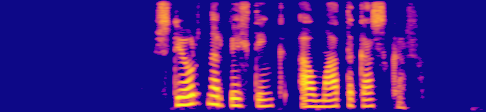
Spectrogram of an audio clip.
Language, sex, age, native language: Icelandic, female, 50-59, Icelandic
